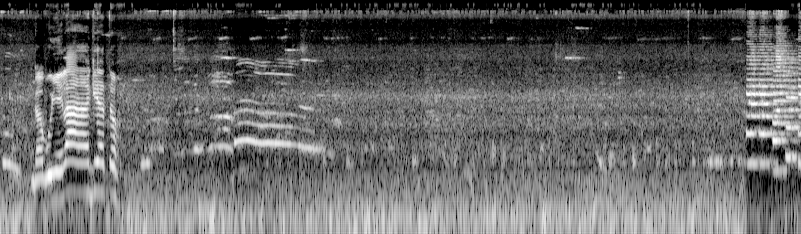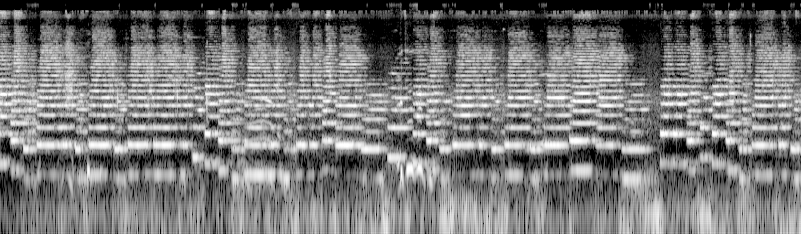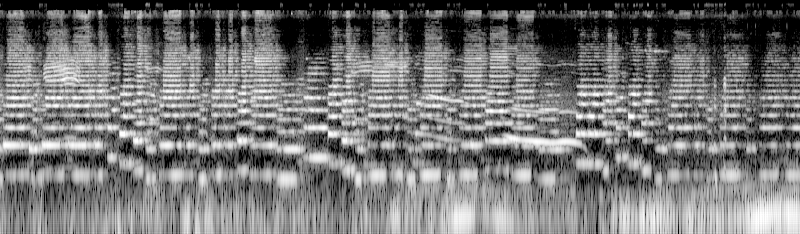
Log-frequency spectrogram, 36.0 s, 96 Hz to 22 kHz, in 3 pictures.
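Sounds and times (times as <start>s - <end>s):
multi-tone bus horn melody: 10.9s - 36.0s.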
